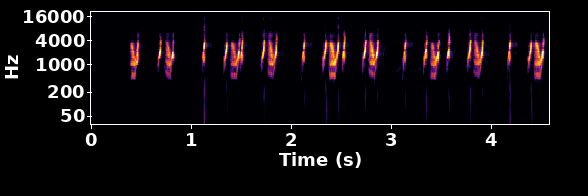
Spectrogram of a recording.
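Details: A male common quail, its call used as a lure for quail hunting and netting, calls in sharp, liquid notes grouped in twos and threes, repeated quickly and steadily with no other sounds.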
